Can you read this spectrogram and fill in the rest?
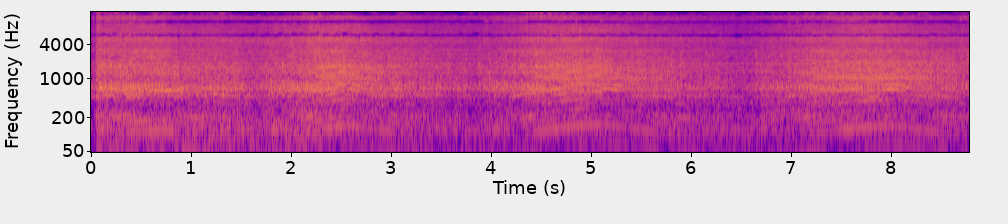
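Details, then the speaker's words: Audi/VW EA888 engine idling with a harsh rushing noise that swells and fades every few seconds; goes away with the VVT solenoid unplugged; oil pressure not building due to leakage, usually from intake and exhaust camshaft wear. "这肯定是机油压力上不来，有泄压的。一般这种情况都是进排气凸轮轴有磨损造成的。"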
